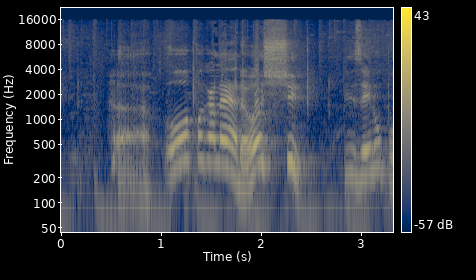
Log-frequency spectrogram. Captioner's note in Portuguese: arroto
